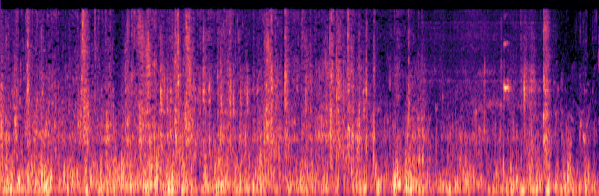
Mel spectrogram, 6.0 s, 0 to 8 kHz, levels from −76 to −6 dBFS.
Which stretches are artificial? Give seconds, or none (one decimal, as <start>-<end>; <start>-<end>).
4.2-5.5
